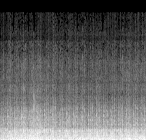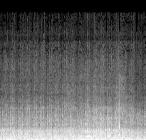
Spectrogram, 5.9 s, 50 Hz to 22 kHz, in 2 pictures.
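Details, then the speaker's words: Suzuki Bandit 600, hot, choke off: a low, uneven idle that wavers and sags and keeps cutting out. The idle screw is very sensitive and it struggles to idle after the choke is turned off; cause unknown, and the owner aims for about 1000 rpm. "i just got to sort this idle screw out it's doing me adding it's dead sensitive it keeps cutting out i don't know why"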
